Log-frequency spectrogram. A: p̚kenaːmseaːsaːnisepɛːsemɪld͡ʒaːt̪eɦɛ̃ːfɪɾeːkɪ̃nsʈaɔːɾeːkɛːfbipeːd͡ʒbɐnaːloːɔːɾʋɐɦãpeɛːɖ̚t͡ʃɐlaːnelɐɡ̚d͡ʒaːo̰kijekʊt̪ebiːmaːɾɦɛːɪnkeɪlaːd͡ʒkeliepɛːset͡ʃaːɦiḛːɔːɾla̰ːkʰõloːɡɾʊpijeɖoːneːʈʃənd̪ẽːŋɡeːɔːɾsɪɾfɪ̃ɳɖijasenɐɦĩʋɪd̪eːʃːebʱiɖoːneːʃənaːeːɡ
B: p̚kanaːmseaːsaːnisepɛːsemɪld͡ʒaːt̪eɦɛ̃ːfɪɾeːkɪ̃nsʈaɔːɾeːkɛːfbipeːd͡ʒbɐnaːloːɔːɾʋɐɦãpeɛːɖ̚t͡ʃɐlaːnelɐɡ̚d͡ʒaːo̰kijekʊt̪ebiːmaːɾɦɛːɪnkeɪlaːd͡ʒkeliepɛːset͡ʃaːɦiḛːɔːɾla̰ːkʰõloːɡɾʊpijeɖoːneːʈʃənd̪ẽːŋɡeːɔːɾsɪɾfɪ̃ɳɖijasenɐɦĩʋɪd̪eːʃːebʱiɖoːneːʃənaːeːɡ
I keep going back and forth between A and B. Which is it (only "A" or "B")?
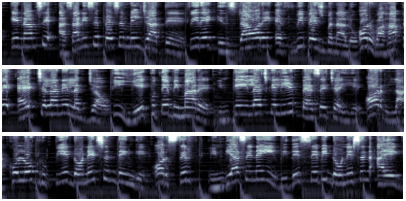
A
